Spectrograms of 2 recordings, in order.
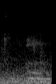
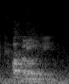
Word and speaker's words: Cohen: So I'm sorry, I should have called you Attorney Kehane, but I can't pronounce your last name. Kehane? Cohen? Cohen. Yeah. Cohen, so the E is silent.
